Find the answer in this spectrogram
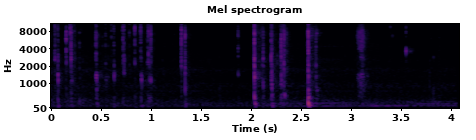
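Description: Faint computer keyboard typing: an irregular run of quick key clicks that stops shortly before the end.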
